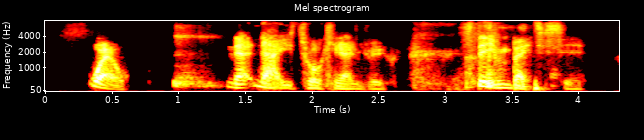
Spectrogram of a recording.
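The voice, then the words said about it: Imitates another person's voice. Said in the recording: “doing an impression”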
